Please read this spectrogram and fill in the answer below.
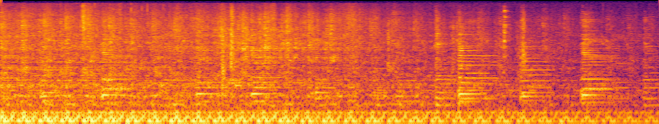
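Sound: pickup truck driving away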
